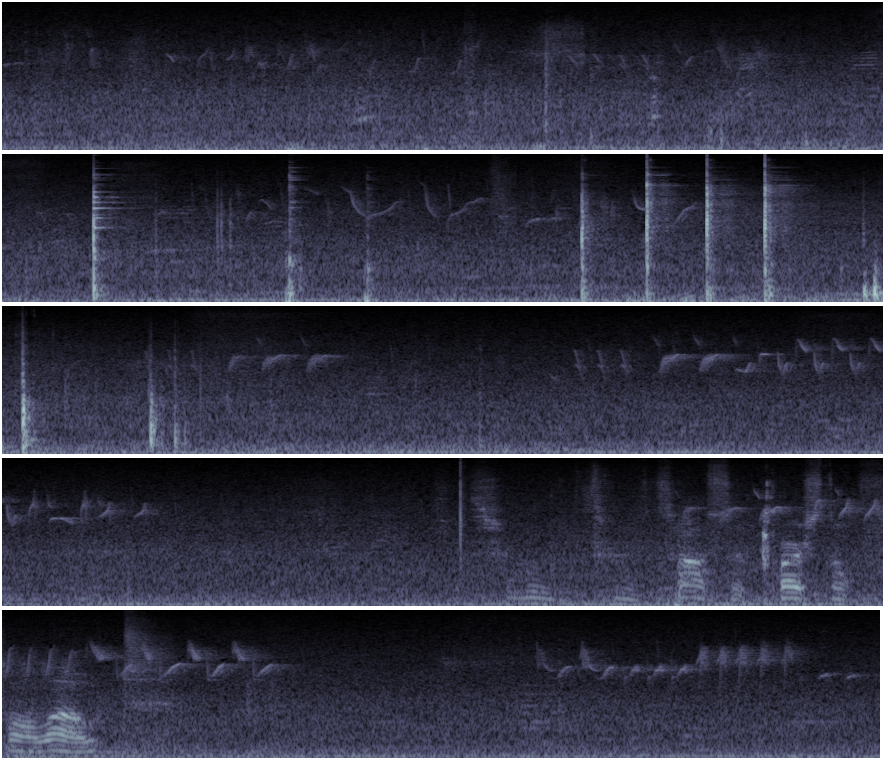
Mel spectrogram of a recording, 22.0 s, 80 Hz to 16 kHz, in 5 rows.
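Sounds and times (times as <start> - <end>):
birds chirping: 0.0 - 22.0
sharp taps and knocks on metal: 4.8 - 6.4, 7.3 - 9.8.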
